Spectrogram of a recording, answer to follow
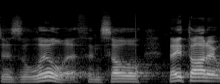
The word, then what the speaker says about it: Lilith: means screech owl and the way that it's pronounced is lilith and so they thought it was some person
